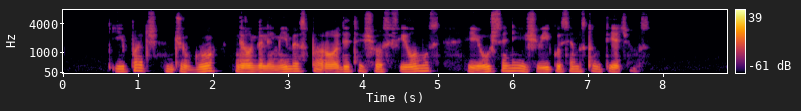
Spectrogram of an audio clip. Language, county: Lithuanian, Klaipėda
